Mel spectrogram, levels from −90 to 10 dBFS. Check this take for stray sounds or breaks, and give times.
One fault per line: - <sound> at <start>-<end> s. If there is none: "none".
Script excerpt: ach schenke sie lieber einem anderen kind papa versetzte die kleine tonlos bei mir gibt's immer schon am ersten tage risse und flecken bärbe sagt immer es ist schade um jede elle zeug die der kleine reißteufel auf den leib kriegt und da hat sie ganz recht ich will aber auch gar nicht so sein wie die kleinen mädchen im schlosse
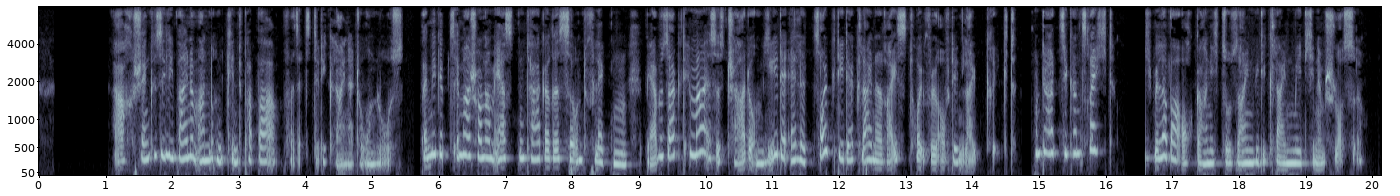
none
